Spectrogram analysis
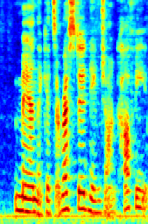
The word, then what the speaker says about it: Coffey: And there's this one man that gets arrested named John Coffey, like the drink, only not spelled the same.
